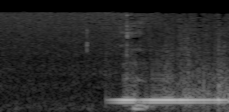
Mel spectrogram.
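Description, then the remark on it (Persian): A steady electronic phone line tone after a caller's line drops on a radio call-in show about coronavirus starts abruptly after a brief quiet moment and holds at an even pitch, fairly loud and clear, with no voices. “تماسشان قطع شد متاسفانه.”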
